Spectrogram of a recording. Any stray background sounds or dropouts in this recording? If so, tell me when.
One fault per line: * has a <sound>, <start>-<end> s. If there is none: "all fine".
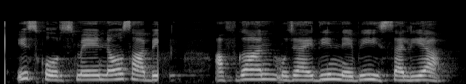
* has a dropout, 1.6-1.7 s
